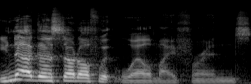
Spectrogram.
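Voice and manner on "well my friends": low, flat, monotone intro announcer voice. Mocking the other speaker's opening line: imitating a monotone Undertaker voice. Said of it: "start me out sounding like, like the Undertaker".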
